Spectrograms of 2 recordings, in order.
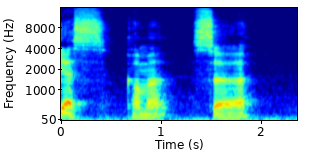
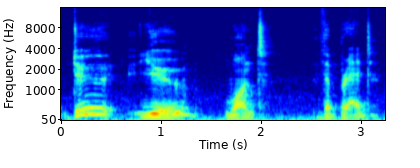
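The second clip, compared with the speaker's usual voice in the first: very slow dictation; slower than usual. Shown as a demonstration. Teacher repeating the sentence for pupils to copy, very slowly. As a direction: Do you want the bread drawn out very slowly. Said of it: "we wouldn't actually say it quite like that".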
